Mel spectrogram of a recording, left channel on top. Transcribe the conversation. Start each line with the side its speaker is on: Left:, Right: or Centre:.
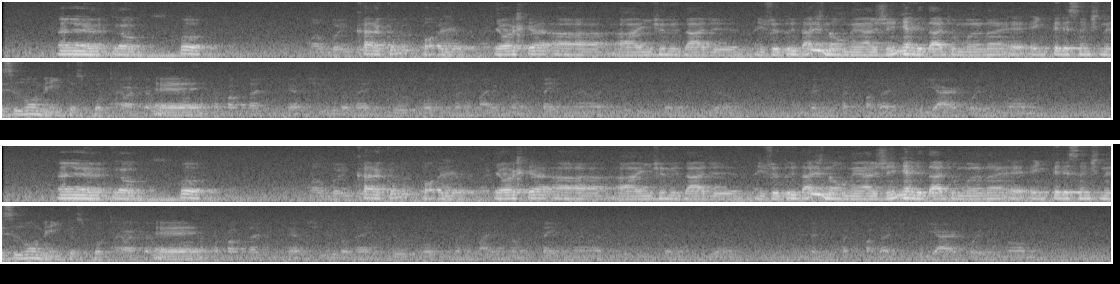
Centre: É,
Left: É,
Centre: então. Pô,
Left: Não, doideira
Centre: Cara,
Left: pensar
Centre: como
Left: nessas
Centre: pode?
Left: coisas,
Centre: Eu,
Left: né, cara?
Centre: eu acho que a, a ingenuidade, a ingenuidade não, né? A genialidade humana é, é interessante nesses momentos, pô.
Left: Eu acho que é muito
Centre: É,
Left: da nossa capacidade criativa, né, que o- outros animais não têm, né? Eu acho que isso que diferencia muita gente, essa capacidade de criar coisas novas.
